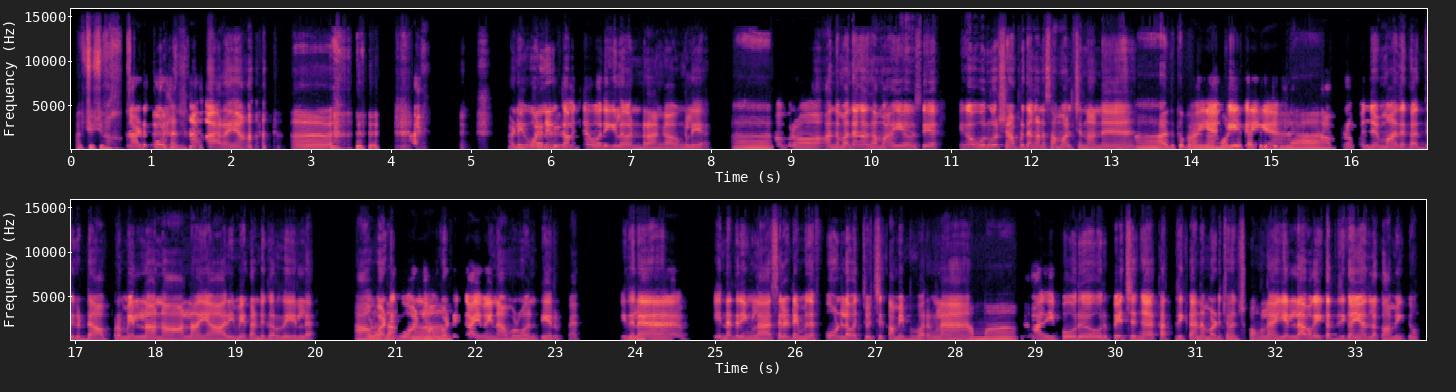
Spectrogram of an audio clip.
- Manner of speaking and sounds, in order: laughing while speaking: "அச்சச்சோ!"; laughing while speaking: "நடுக்கோடெல்லாம வரையான்"; drawn out: "ஆ"; laugh; drawn out: "இதில"
- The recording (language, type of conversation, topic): Tamil, podcast, நீங்கள் மொழிச் சிக்கலை எப்படிச் சமாளித்தீர்கள்?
